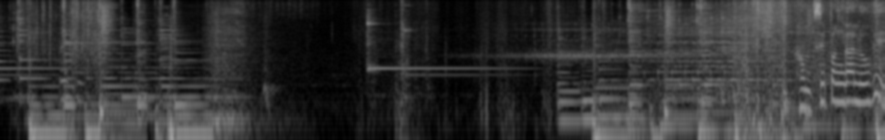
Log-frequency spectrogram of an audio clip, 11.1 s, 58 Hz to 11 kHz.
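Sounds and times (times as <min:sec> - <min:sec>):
two-tone doorbell chime: 0:04.6 - 0:07.4.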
